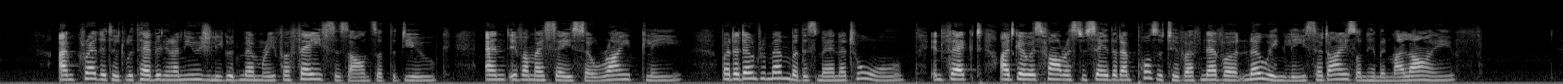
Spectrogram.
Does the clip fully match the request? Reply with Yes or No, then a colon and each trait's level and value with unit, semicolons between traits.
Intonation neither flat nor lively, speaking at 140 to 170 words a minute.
No: average, 3.1 semitones; average, 190 wpm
